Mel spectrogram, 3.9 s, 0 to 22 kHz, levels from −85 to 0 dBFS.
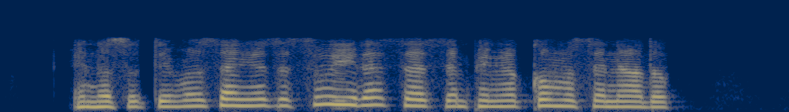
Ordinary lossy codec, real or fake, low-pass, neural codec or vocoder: Opus, 32 kbps; fake; 5.4 kHz; codec, 16 kHz in and 24 kHz out, 0.4 kbps, LongCat-Audio-Codec, two codebook decoder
